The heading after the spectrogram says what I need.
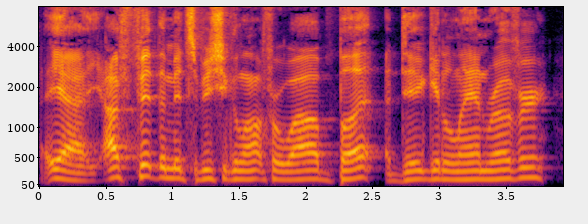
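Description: Speaking quickly at a medium pitch, a podcast host in his twenties spins a long, jokey story in a loose, casual way, cursing freely throughout.

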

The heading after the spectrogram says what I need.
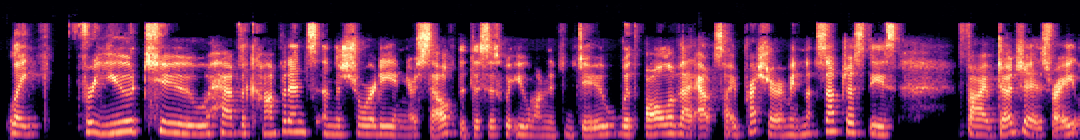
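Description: Upbeat woman podcast host. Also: medium pitch. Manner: upbeat, enthusiastic. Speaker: podcast host and business coach. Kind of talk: podcast intro and interview. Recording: music playing behind the intro.

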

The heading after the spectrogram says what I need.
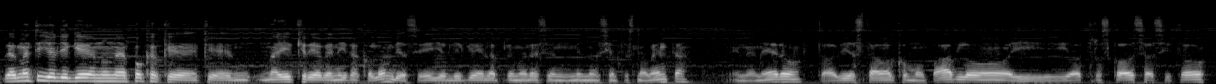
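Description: Man in his fifties, dark mellow voice. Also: on the low side, moderate pace, soft background music. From Serbia. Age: 50s. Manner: relaxed, with frequent fillers like "pues" and "¿sí?". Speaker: interviewee. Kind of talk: casual interview answers.

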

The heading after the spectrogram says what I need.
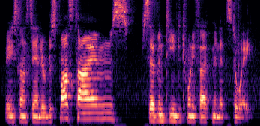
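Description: In an audio drama, a man lightly acts as a cerebral superhero mastermind guiding a young intern, explaining things in a precise, analytical, matter-of-fact way. His mid-range voice is bright and forceful, a little fast, with slight background noise.

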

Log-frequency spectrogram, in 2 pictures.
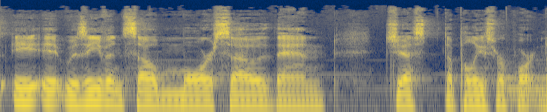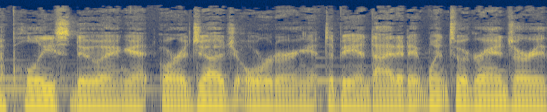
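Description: A man speaking unscripted as a podcast interviewee, halting and repeating words for emphasis. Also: fairly low pitch, a little mellow.

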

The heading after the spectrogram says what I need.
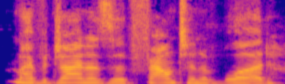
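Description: A woman's voice: lowish voice, steady tone, moderate pace, fairly bright tone. A woman in her fifties chatting casually and candidly, joking and laughing often. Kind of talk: casual chat.

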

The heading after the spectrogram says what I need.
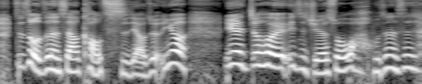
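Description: A woman with a Taiwanese Mandarin accent, co-hosting a podcast and telling stories in an animated way, acting out the quarrels she describes. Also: a little high, quick pace, no echo, clean studio sound. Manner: animated storytelling, acts out quarrels. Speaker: podcast co-host. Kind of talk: casual chat.

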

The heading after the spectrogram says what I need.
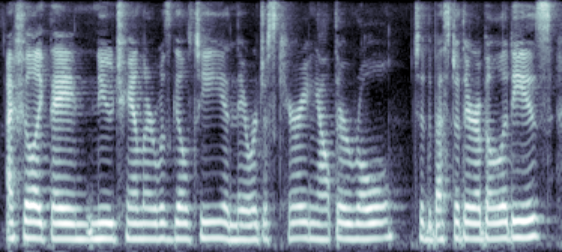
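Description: A woman's voice: on the low side, completely flat delivery, a little fast, a little mellow. A young woman chatting casually as a podcast co-host, filling her talk with "like" and "um". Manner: chatty, lots of "like" and "um" fillers. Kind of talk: casual true crime chat.

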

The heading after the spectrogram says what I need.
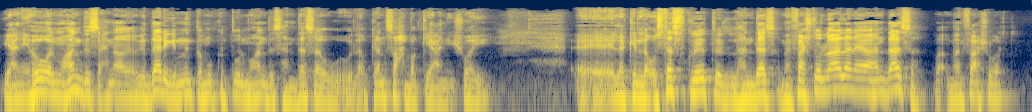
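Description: A man with an Egyptian Arabic accent talking through customer service in a fast, conversational monologue with animated asides. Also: medium pitch, creaky, husky. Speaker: podcast host. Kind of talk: casual monologue on business.

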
